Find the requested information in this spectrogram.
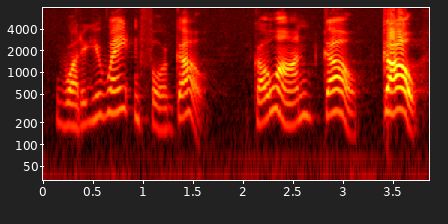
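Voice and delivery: escalating furious shout; angry order out. Acted. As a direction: drive him out the door, each Go harder. Wife throws husband out.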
